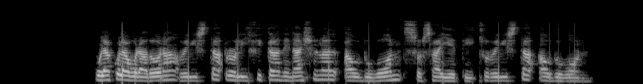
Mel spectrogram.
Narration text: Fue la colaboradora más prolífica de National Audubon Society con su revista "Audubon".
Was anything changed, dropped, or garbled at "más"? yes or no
yes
